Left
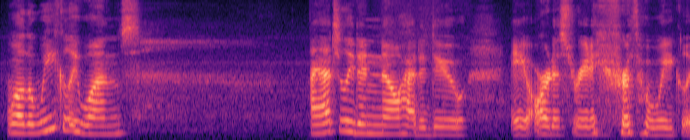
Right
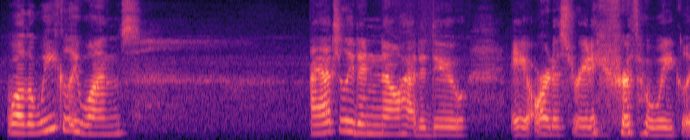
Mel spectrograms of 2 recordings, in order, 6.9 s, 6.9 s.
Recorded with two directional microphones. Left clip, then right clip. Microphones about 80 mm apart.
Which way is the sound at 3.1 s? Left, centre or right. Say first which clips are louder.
Left 3 dB; left.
